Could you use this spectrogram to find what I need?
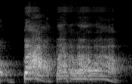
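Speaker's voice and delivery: imitated gunshots, mouth pops; gunshot noises. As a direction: spit out mock gunfire. Imitating gunshots after the plea.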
